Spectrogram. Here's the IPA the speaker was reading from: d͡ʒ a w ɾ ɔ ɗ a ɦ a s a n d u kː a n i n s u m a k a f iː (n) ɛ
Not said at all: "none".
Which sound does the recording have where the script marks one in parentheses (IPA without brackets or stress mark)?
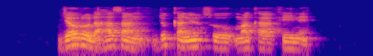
n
